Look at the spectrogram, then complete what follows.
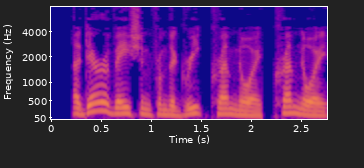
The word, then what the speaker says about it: Κρημνοί: derivation from the Greek kremnoi, kremnoi in post-classical Koine Greek pronunciation, krimni, i.e., the cliffs, a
